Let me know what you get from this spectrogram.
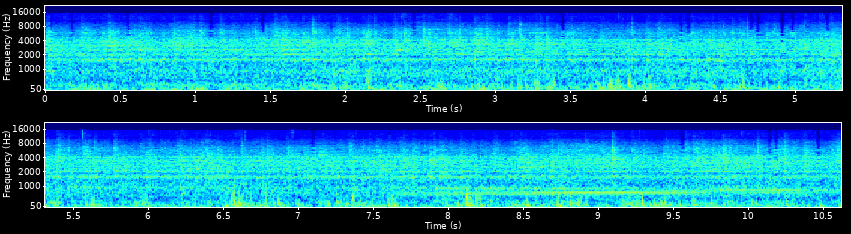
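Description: Freight train of tank wagons rolling past, a steady rumble of wheels on rail with irregular knocks as the wheels cross rail joints. A faint high steady tone joins about eight seconds in.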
